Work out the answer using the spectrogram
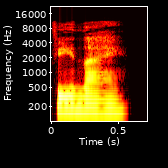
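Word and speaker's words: filé: That's pronounced filet.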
